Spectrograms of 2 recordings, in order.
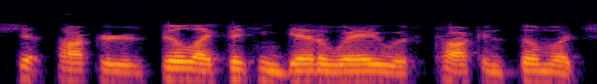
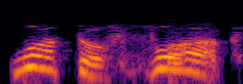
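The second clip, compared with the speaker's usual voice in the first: gasping outrage; 9 semitones higher, slower than usual. Retold or imitated. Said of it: "And he's like".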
